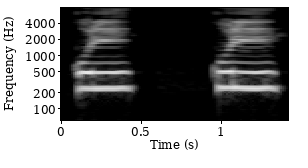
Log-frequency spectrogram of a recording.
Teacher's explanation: کیونکہ تشدید بھی آ چکی ہے، اس کی وجہ سے کاف کو ڈائریکٹ لام کے ساتھ ملانا ہے اور ساتھ ہی ساتھ ہم نے بغیر گنہ کے اس کی ادائیگی کرنی ہے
